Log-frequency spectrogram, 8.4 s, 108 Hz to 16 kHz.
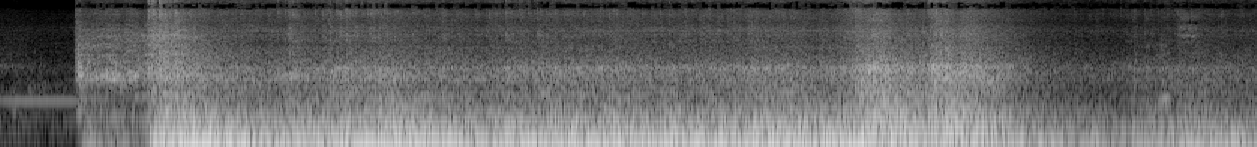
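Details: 1966 Chevy C10, 383 stroker roller V8, unstarted for about three and a half years, exhaust not fully bolted up: cranks, catches within a second, settles into loud deep steady idle; sounds healthy.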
